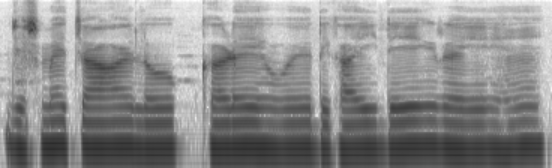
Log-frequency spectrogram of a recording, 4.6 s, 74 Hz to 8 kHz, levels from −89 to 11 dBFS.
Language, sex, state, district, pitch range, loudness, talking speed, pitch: Hindi, male, Uttar Pradesh, Lalitpur, 130-135 Hz, -17 LUFS, 115 wpm, 130 Hz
